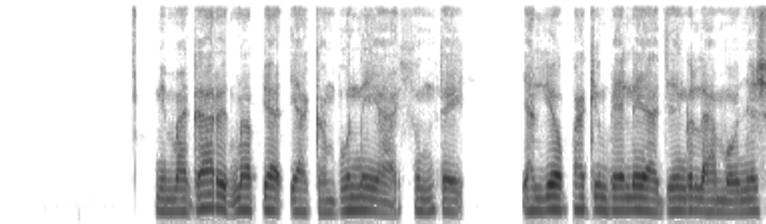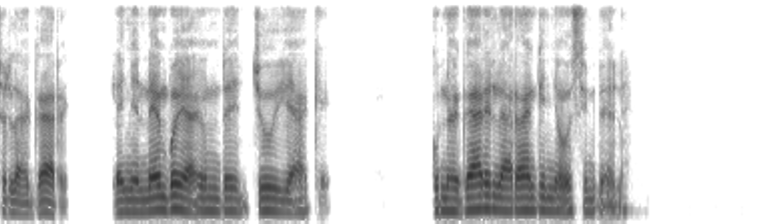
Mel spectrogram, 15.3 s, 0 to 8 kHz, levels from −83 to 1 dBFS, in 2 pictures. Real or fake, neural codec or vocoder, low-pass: fake; codec, 16 kHz, 2 kbps, FunCodec, trained on LibriTTS, 25 frames a second; 7.2 kHz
